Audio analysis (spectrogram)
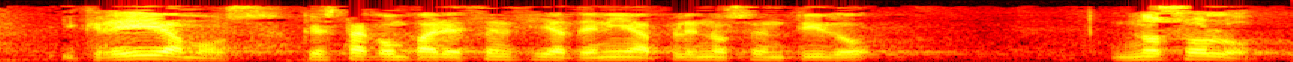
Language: Spanish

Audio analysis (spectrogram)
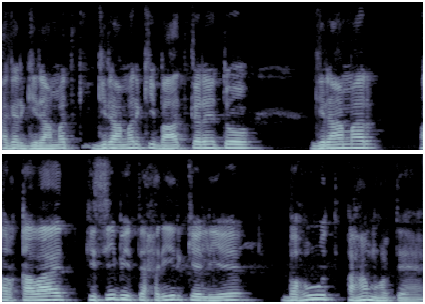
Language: Urdu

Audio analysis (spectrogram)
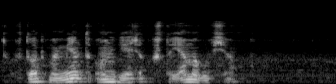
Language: Russian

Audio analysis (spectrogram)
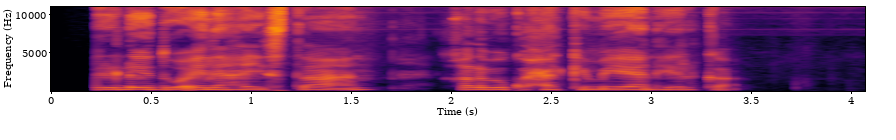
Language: Somali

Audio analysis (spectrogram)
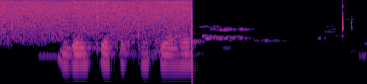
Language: Maithili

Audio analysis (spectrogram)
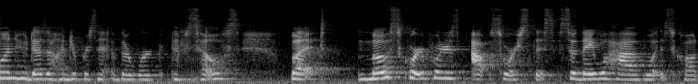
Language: English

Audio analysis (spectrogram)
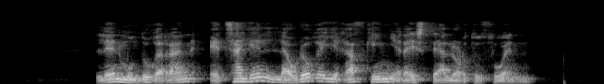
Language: Basque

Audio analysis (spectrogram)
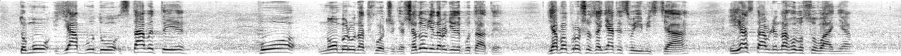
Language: Ukrainian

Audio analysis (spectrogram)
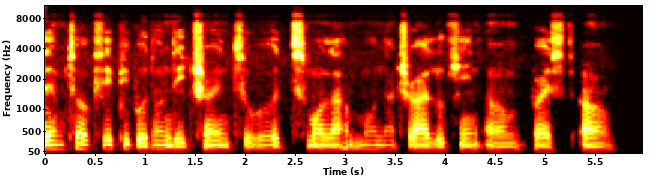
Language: Nigerian Pidgin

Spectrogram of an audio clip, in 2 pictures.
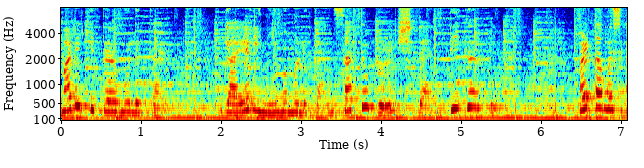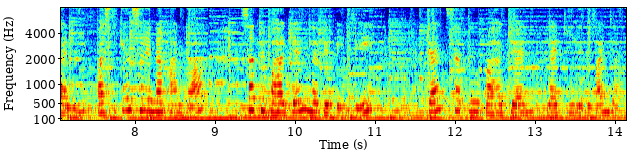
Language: Malay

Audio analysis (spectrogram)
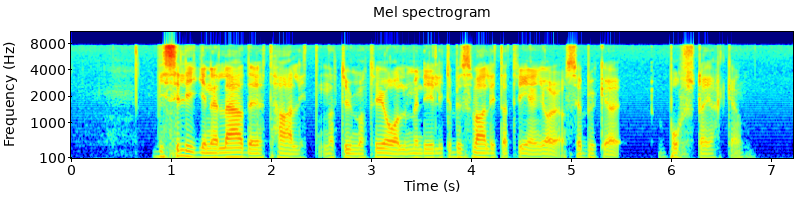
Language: Swedish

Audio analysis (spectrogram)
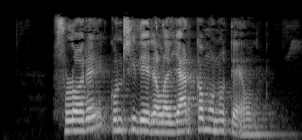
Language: Catalan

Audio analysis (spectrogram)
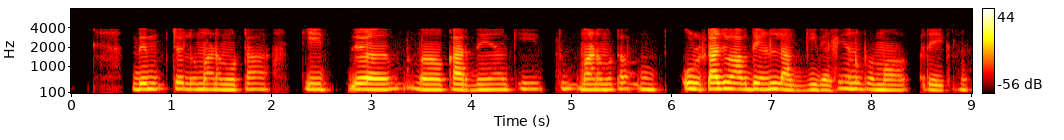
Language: Punjabi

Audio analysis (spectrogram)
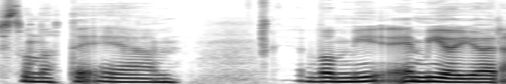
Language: Norwegian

